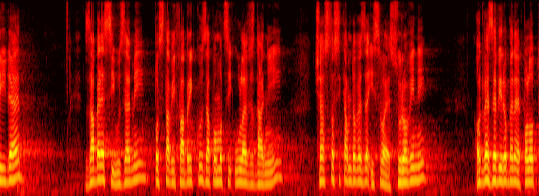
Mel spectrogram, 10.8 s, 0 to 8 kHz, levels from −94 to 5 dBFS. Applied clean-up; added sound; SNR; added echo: none; none; none; none.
